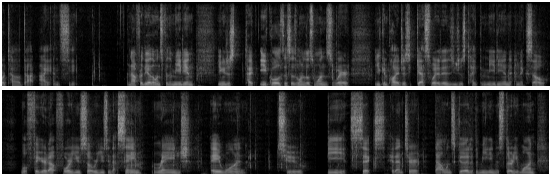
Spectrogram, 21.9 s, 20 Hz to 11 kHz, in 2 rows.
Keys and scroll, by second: 3.9 =, 5.3-7.3 typing, 10.3 shift+9, 13.5 shift+a, 14.4 1, 15.6 ,, 15.9 BackSpace, 17.2 shift+b, 18.0 6, 18.4 Return.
